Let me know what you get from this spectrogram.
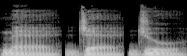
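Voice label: "mejeju", concatenated syllables; Affixing experiment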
